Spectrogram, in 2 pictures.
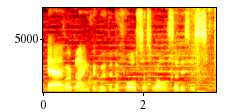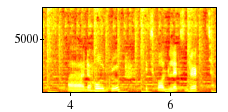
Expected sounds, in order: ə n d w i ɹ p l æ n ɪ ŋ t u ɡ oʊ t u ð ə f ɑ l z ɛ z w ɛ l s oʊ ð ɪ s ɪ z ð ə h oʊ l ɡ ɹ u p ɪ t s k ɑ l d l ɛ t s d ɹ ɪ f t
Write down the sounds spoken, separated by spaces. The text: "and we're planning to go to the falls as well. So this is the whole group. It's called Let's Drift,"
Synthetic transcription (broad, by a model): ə n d w i ɹ p l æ n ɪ ŋ t u ɡ oʊ t u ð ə f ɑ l s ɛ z w ɛ l s oʊ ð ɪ s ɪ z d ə h oʊ l ɡ ɹ u p ɪ t s k ɑ l d l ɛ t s d ɹ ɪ f t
